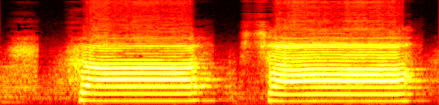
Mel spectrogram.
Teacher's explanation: سا ادا کرتے ہوئے سیٹی کی آواز نہیں آنی چاہیے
